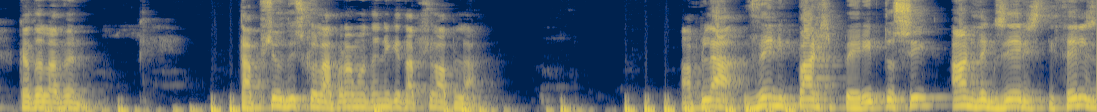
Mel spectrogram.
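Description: A man hosting a talk show, speaking emphatically and loudly, with frequent swearing. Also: on the high side. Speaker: podcast host. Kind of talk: animated opinion talk.

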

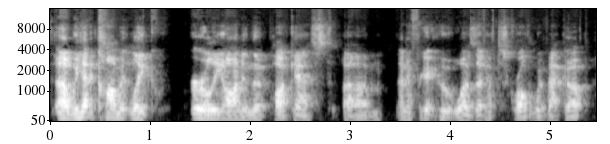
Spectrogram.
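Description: A man co-hosting a casual podcast, relaying viewer comments in an animated, insistent way. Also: lowish voice, fast. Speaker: podcast co-host reading chat comments. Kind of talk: casual group chat.

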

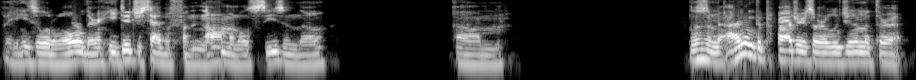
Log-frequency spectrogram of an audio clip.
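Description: Blunt guy debating sports on a podcast, kinda low voice, casual and opinionated. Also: moderate pace, pauses often, a little mellow. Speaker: podcast co-host.

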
